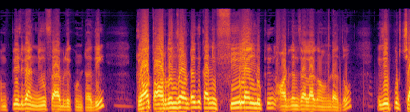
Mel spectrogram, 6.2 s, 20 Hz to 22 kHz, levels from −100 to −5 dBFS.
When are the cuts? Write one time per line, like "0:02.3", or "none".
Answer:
none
